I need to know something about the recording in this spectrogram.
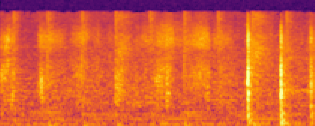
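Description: Quiet background music with a steady pad, and two short taps near the end as a cornhole bag is handled on a cutting mat.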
